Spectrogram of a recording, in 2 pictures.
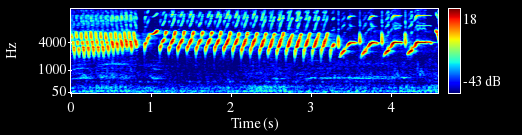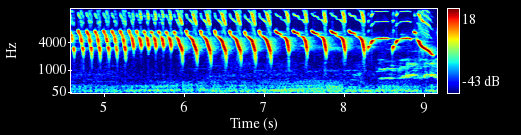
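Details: Belgian canary singing naturally, varied loud song: a buzzy rapid roll, steady trills of repeated notes, a few sweeping whistles, then fast chopped descending notes.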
